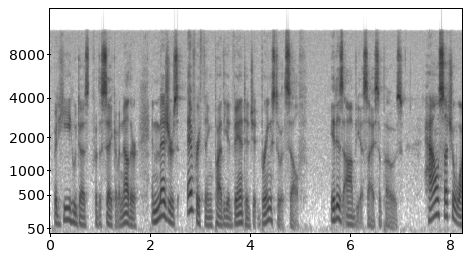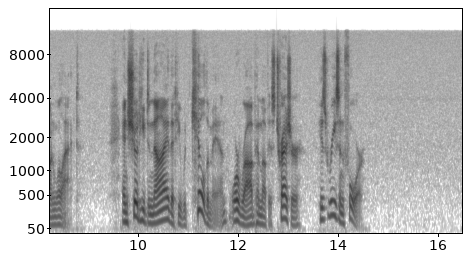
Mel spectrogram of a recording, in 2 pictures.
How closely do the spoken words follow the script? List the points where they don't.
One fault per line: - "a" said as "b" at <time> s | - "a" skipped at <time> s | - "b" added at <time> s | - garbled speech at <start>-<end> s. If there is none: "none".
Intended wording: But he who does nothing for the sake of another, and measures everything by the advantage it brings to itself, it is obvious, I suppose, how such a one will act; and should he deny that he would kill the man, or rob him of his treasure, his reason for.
- "nothing" skipped at 0.8 s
